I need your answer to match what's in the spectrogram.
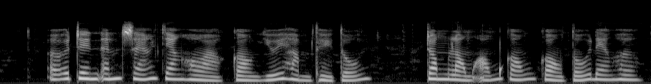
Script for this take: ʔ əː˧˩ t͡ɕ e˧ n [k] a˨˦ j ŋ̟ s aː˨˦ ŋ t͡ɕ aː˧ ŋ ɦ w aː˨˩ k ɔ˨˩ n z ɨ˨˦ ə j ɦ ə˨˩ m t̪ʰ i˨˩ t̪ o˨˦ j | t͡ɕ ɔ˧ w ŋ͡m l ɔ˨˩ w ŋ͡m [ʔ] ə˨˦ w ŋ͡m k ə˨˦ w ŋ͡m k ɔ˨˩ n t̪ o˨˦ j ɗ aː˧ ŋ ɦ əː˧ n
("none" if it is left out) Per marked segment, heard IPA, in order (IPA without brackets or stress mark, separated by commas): ʔ, ʔ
